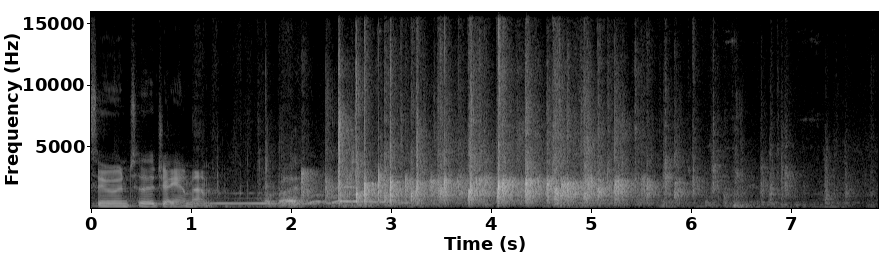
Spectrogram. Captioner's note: applause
